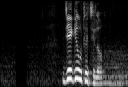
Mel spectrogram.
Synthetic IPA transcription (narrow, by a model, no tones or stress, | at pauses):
d͡ʑeɡeuʈʰet͡ɕʰilo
